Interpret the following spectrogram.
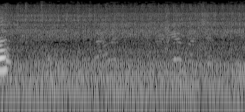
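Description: The end of a short shouted word right at the start, then a steady, even background hum with faint distant voices.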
